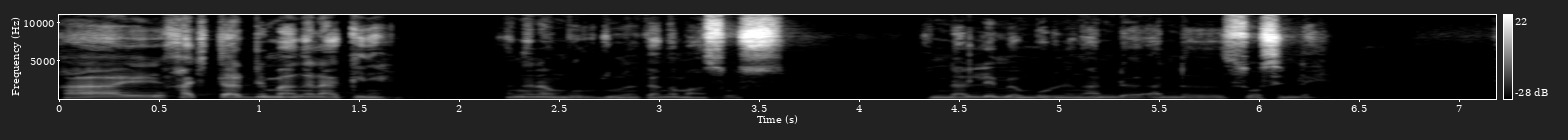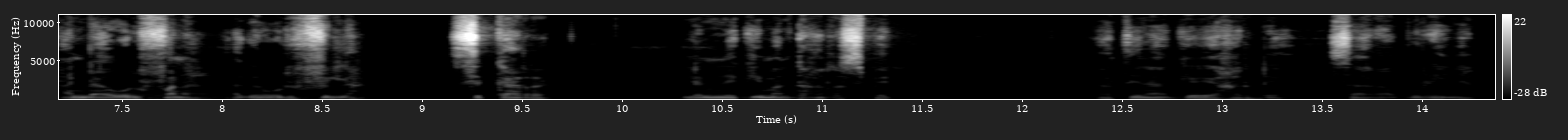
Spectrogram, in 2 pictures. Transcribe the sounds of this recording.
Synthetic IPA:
xaxat͡ʃtaɾdimaŋənakiɲe | aŋanambuɾudunakaŋɡamaso̰s | andanlemembuɾniŋandandəsosimla̰i | andawuɾifanaa̰ɡiwuɾifilːa | sikaɾek̚ | lemnekimantakaɾaspḛːn | atinakḛjaxaɾdḛsa̰ɾa̰buɾiɲan

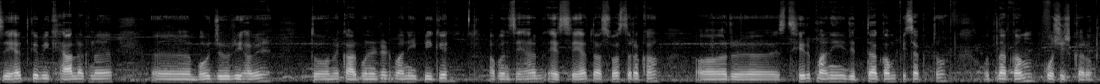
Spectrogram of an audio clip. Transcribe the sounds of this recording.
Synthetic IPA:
seːɦət̪kebʱikʰjaːlɾɐkʰnaɦɛ | bɐɦʊt̪d͡ʒɐɾuːɾiɦoʋet̪oɦɐmẽkaːɾboːneːʈeɖpaːnipiːke | ɐpənseɦəseːɦət̪aswəst̪ʰɾɐkʰa | ɔːɾst̪ʰɪɾpaːnid͡ʒɪt̪ːakɐmpisɐkt̪ɦõ | ʊt̪nakɐmkoːʃɪʃkɐɾoː

